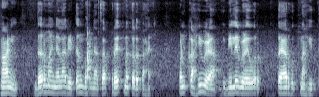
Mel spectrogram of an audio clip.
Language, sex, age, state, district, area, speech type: Marathi, male, 45-60, Maharashtra, Thane, rural, spontaneous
